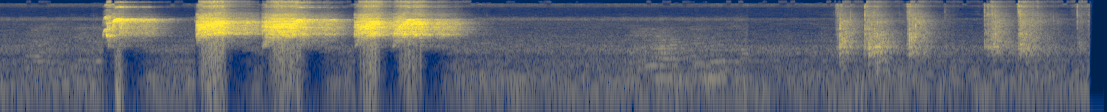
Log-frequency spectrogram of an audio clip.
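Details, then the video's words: Black francolin, known locally as kala tetar, calling with four loud, harsh, grating notes in a quick burst, then after a pause a quicker, fainter series of short scratchy notes. "Kala tetar _مست تيتر _ tetar _tetar ki awaz"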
